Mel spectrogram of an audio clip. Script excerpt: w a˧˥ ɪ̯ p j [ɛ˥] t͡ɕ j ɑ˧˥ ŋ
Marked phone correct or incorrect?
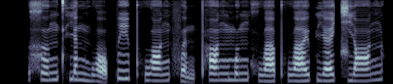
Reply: incorrect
